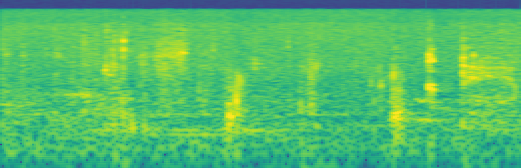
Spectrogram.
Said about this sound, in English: It gives me a moment to take a drink of my much-needed water.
